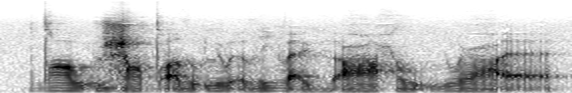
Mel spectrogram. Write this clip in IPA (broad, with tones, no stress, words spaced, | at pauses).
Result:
dˤu˧wṵ˧lʲ ʐi˨ dˤæ̰˨ ðṵ˦lʲwə̰˦˨ ði˦βæ̰˨y̯ ɦə̰˧ʕɑ˧ħ ɣṵ˨ʎu˦ ʕæ̰˧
